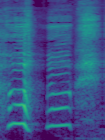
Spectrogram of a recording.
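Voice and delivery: high, loud put-on laugh; hammed-up high hoots of laughter; mock laughter. Mock laughter after the squeal. (risa fingida, aguda y exagerada)

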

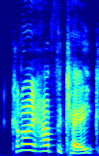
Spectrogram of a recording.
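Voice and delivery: put-on high, loud little boy; demanding child. A narrator's reading. Lester pesters Mum for cake, high and loud. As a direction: pester eagerly, pitched high. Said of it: "asked Lester".

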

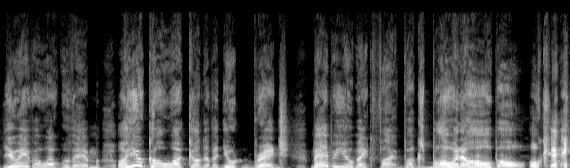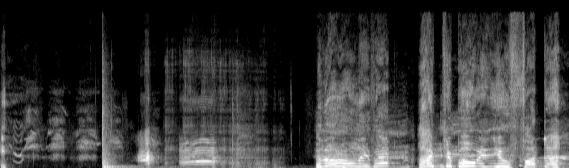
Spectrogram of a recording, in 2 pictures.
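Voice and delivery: loud, high stressed captain ranting; exasperated captain. Acted. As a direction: rant at the cop who costs you. Captain yells at cop.

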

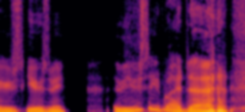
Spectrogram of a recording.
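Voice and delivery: high, loud worried asking; a lost kid begging strangers for help; anxious kid. Retold or imitated. Kid asks strangers on the mountain, high and anxious. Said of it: "going up to random people".

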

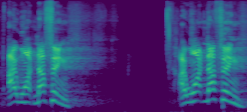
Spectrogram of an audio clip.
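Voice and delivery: high, loud, ringing proclamation; emphatic declaration. Shown as a demonstration. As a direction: proclaim it with full conviction. Emphatic Hebrew rendering, repeated.

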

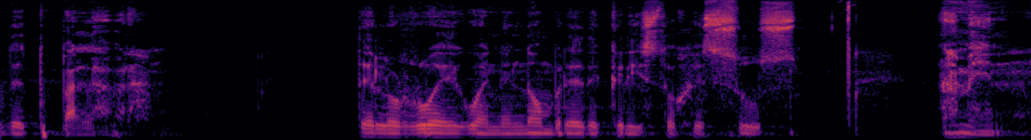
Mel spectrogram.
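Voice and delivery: low, soft, reverent prayer; hushed petition to God with long pauses. Real, not acted. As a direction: pray quietly in short, paused phrases. Opening prayer before the message.

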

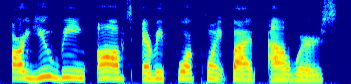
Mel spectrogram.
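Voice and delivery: ordinary delivery

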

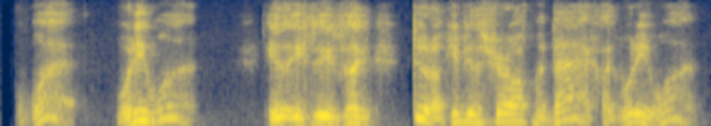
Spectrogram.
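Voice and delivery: high, squeaky imitation of startled disbelief; mock surprise. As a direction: jump up high, pleading with the robbers. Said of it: "Alfred Molina's like".

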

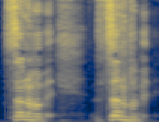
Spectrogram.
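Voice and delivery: high-pitched stuttering imitation; stuttering Porky Pig. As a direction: get stuck and restart in quick, high bursts. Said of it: "he was stuttering".

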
